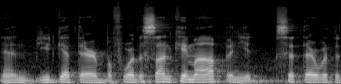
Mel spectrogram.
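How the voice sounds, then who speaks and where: A man with an American accent talks at a fairly quick pace in a fairly low pitch, with vocal fry and ordinary pitch variation. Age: 60s. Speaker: son of a film star, podcast guest. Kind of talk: casual interview chat.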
